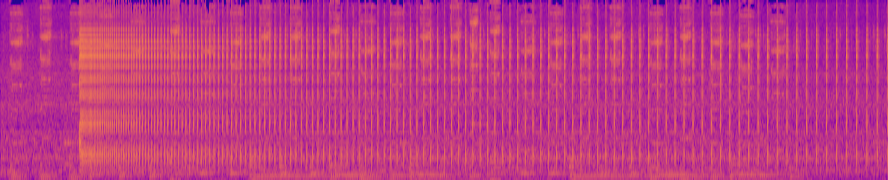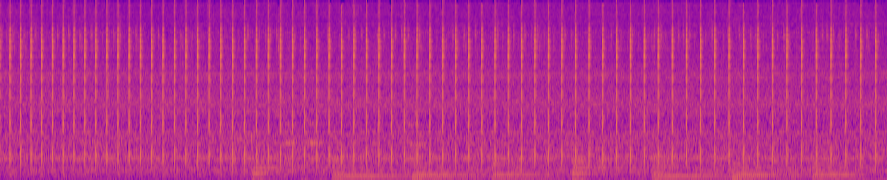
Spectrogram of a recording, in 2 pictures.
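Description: Electronic roulette game's speaker ticking once per LED step as the light runs around the wheel: a fast, even ticking that starts abruptly about a second in and gradually slows as the 'spin' winds down. Background music with a repeating bass line runs underneath.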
